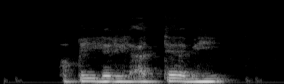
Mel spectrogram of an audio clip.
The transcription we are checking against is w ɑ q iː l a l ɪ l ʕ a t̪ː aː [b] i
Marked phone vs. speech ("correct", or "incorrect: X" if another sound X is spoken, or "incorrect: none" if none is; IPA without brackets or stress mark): correct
